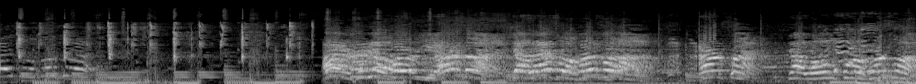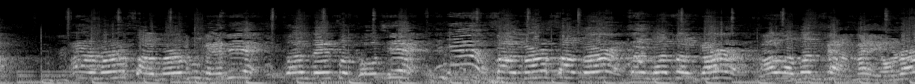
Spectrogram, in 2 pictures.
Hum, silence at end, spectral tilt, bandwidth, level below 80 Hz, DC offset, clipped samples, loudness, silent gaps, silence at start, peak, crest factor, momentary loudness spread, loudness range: none; 0 s; -4.5 dB/octave; 15 kHz; -34 dBFS; under 0.1%; under 0.1%; -17 LUFS; none; 0 s; -4 dBFS; 14 dB; 11 LU; 3 LU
